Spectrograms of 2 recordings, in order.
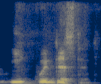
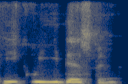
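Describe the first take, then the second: First: The third syllable is shortened and minimized. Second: Every syllable is carefully and fully enunciated. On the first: The speaker calls it right. "I just try to minimize the the what is that the third syllable?" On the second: The speaker calls it wrong. "people tend to like really enunciate it"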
